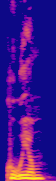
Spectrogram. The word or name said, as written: curium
